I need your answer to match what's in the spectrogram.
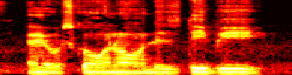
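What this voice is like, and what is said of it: Exaggerated super deep sexy voice. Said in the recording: “now you coming in with the deep voice ... He came in all super deep ... I was going for oil on the chest, sexy voice”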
